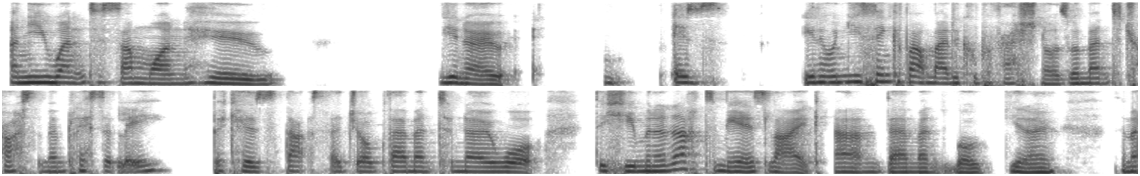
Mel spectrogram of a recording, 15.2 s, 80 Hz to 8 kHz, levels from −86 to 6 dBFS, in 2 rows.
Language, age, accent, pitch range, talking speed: English, 20-39, British, 165-200 Hz, 175 wpm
